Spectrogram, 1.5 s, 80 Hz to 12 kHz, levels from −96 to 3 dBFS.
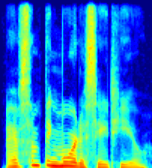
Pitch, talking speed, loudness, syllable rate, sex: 230 Hz, 315 wpm, -14 LUFS, 7.1 syllables/s, female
